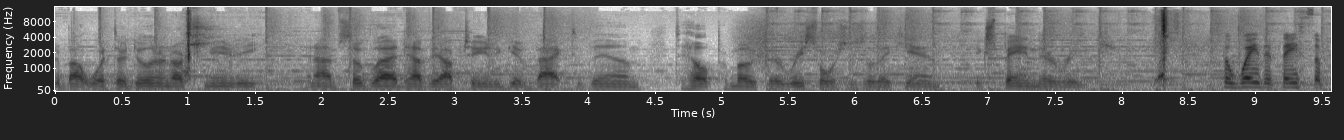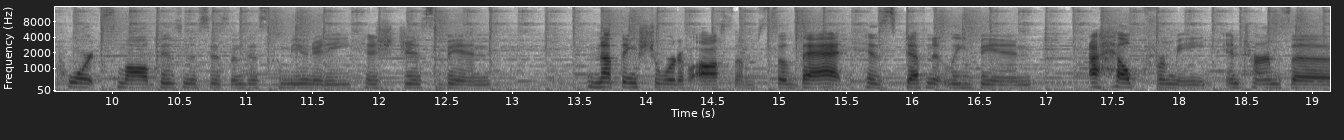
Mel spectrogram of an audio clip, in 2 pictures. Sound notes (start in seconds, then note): 8.2 golf club hitting ball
